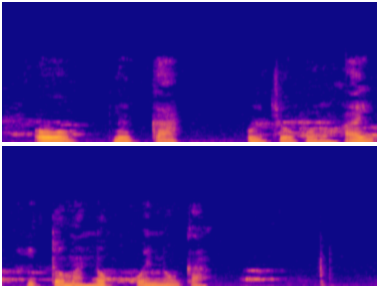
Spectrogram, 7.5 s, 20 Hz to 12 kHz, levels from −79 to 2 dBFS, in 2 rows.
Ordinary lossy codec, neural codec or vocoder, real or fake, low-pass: AAC, 48 kbps; none; real; 7.2 kHz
